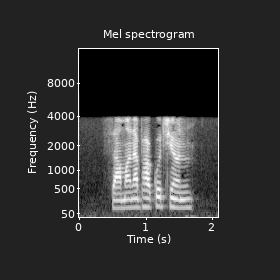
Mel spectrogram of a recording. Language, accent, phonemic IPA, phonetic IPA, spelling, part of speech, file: Armenian, Eastern Armenian, /sɑhmɑnɑpʰɑkuˈtʰjun/, [sɑhmɑnɑpʰɑkut͡sʰjún], սահմանափակություն, noun, Hy-սահմանափակություն.ogg
- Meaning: limitedness, restrictedness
